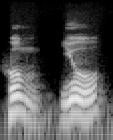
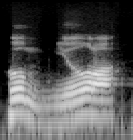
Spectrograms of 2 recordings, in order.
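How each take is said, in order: First: There is a short break between the words. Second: The two words run together without a break. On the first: The speaker calls it wrong. "ini jeda" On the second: The speaker calls it right. "akan tapi menyambung ya, tapi tetap jelas"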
